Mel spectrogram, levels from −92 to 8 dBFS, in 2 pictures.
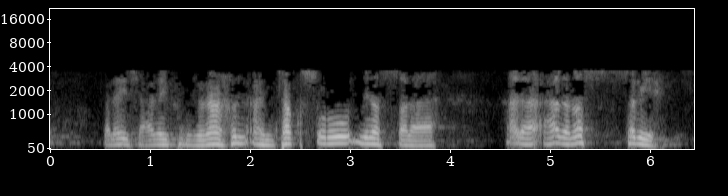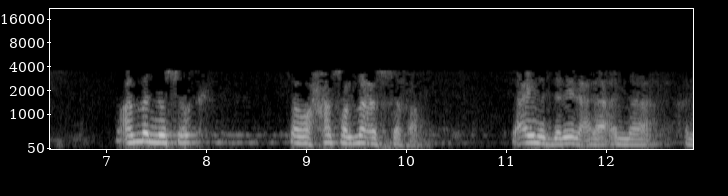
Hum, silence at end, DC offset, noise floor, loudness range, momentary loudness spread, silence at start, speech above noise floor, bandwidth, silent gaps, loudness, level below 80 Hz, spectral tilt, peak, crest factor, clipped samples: none; 0 s; under 0.1%; -69 dBFS; 6 LU; 16 LU; 0 s; 43 dB; 3.7 kHz; none; -27 LUFS; -60 dBFS; -12.5 dB/octave; -6 dBFS; 22 dB; under 0.1%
